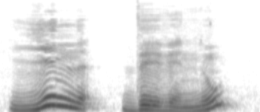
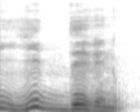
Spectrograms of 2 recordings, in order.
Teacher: Vous aurez remarqué que le Nun est absent. À la place du Nun, on a un Dagesh, une emphase, dans le Dalet.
